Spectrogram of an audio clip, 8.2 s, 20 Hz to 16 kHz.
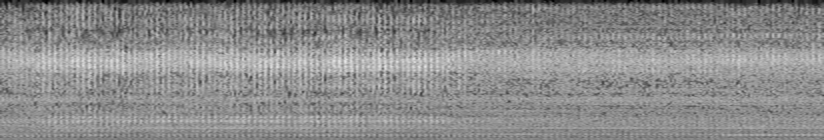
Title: Toyota Corolla 5e-fe стук двигателя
